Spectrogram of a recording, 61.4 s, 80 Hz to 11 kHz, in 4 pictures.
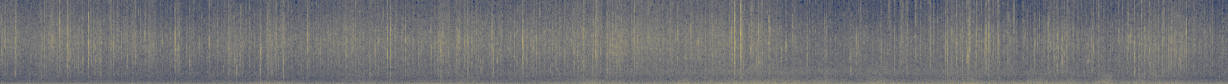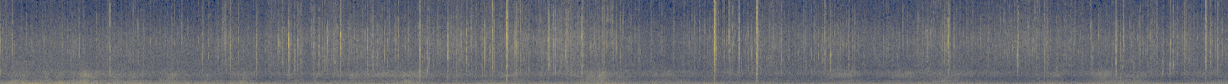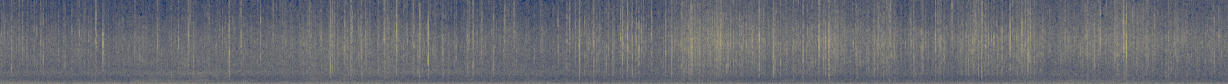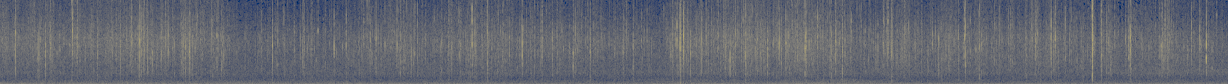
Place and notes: Recorded from a continuous audio steam set up at this location in a low bush and left overnight until the following morning. After dark no birds sang. One plane passes overhead. The background drone is the area's constant traffic. The close sounds are rain drops falling on dead leaves and wind ruffling through the undergrowth. Despite the rain the leaves are very dry and crackly. The movements heard trace sharp gusts of wind at ground level.
Praha, Česko, 7 April 2022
